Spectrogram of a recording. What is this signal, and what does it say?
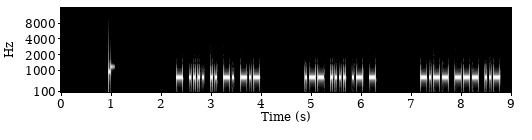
Morse code, heard as a keyed tone, about 28 wpm, 700 Hz. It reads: THINK WHAT YOU
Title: 3x Word-Spacing - Sentences from Top 200 Words - 28wpm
